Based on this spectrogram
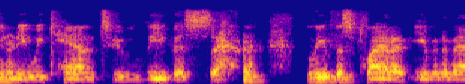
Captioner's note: laughs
